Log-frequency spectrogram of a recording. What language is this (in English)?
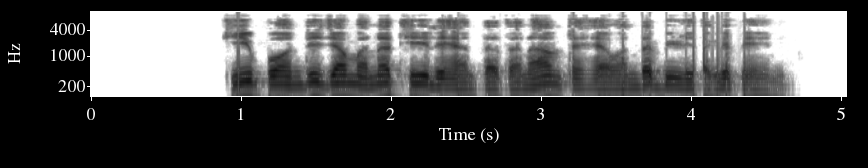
Phalura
